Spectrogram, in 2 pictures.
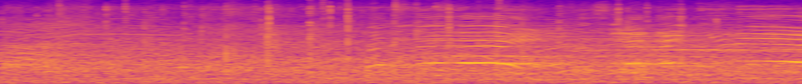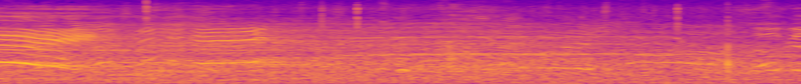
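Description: Baseball players' voices calling out across the field: several drawn-out shouts with rising and falling pitch, the loudest about four seconds in, over a general hubbub with a few sharp clicks.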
